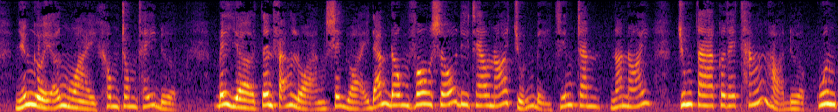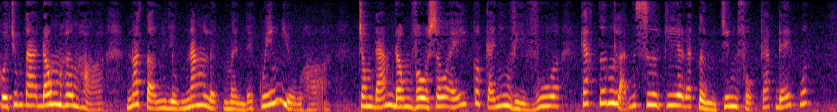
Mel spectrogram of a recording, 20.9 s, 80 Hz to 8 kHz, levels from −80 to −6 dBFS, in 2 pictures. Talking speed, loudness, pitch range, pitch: 215 wpm, -17 LUFS, 195-270 Hz, 245 Hz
